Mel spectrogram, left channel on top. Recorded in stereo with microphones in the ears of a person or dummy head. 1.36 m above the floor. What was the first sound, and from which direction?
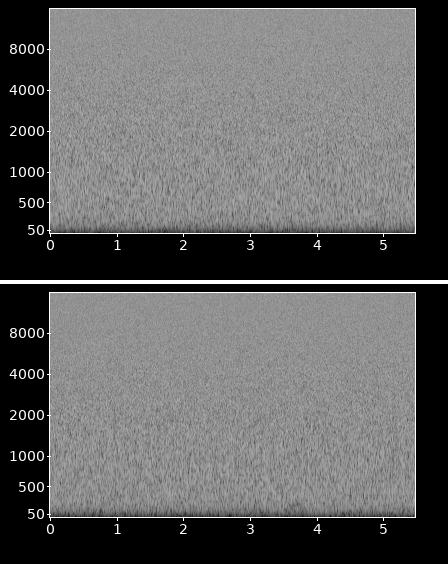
Only background noise.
